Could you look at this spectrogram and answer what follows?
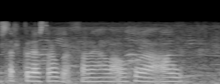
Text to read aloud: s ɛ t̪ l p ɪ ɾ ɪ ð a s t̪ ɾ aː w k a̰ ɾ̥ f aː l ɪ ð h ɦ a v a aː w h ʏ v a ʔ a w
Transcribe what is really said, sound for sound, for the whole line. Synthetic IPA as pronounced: s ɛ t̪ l p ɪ ɾ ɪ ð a s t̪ ɾ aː w k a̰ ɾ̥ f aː ɾ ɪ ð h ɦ a v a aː w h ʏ ɣ a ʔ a w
